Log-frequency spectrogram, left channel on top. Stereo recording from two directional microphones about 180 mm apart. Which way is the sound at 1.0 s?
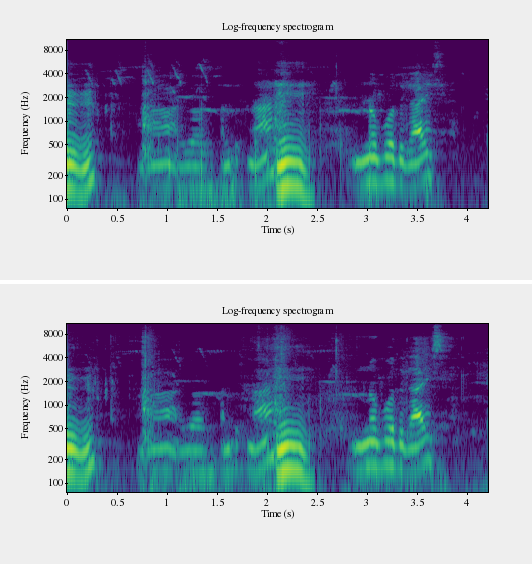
45° right (ahead or behind).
